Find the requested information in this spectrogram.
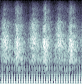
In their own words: You hear those beads? Those are actually pellets of ammonium chloride.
